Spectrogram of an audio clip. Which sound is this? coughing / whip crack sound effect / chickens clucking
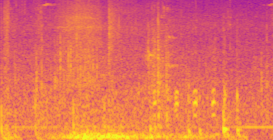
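chickens clucking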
